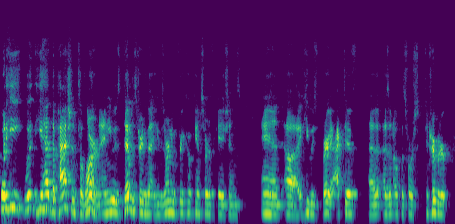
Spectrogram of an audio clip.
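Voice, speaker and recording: A bit bright and fairly high, this man's voice stays steady as he talks fairly quickly. He founded a coding nonprofit and is guesting on a livestream, where he chats loosely with many fillers, frequent restarts and lots of laughter. The space is echoey.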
